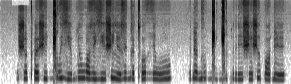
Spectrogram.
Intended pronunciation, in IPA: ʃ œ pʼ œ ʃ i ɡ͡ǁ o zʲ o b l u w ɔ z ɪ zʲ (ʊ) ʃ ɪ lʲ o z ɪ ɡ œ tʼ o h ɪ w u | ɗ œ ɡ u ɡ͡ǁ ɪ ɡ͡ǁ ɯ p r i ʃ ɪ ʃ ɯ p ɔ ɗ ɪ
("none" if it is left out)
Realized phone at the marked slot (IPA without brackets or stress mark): ɯ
